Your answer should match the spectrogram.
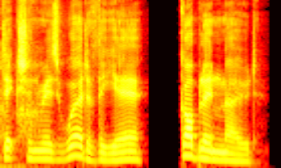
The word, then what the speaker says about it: goblin mode: It's also a compound, and like most, the stress is on the first word, goblin.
